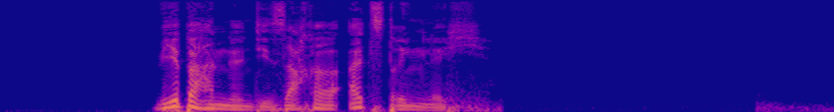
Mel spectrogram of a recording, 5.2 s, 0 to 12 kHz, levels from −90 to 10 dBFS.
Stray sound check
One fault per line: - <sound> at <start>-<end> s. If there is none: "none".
none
